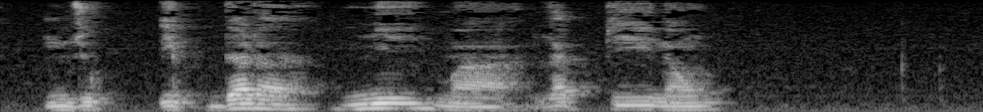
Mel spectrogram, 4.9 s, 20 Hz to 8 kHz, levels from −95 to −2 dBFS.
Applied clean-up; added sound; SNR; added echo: none; none; none; none.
